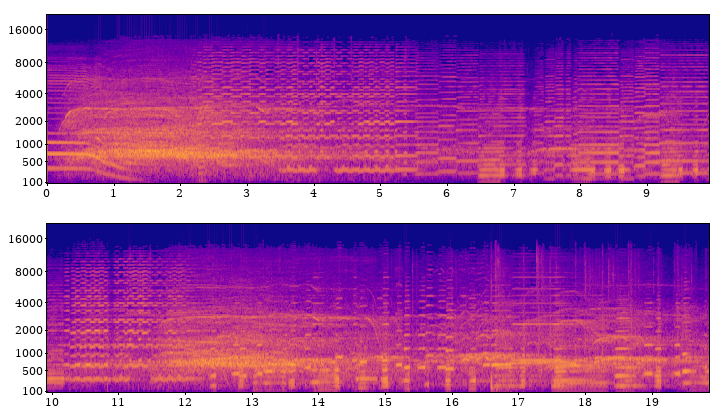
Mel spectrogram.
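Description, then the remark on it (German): About a hundred young people in the Casino cheer, whoop and whistle enthusiastically for Mozart, Bach and Dvořák during a classical accordion battle. They keep it up nonstop for twenty seconds, a loud, dense mass of overlapping shouts with bright high whistles cutting through, swelling again toward the end. “Hundert Jugendliche johlen und pfeifen begeistert für Mozart, Bach und Dvorak.”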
